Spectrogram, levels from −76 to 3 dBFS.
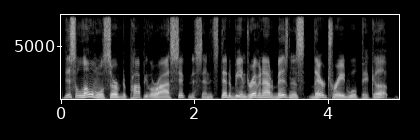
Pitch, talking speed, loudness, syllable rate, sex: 145 Hz, 235 wpm, -17 LUFS, 6.9 syllables/s, male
